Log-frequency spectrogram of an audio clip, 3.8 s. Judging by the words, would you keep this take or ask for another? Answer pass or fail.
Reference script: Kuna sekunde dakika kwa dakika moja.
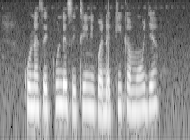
fail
